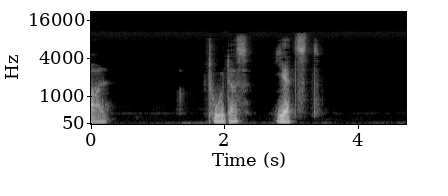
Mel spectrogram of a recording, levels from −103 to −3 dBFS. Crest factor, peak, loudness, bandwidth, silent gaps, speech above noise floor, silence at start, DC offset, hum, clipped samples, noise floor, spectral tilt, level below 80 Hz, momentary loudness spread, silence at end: 24 dB; -18 dBFS; -37 LUFS; 11 kHz; none; 47 dB; 0 s; under 0.1%; none; under 0.1%; -82 dBFS; -5.5 dB/octave; -62 dBFS; 20 LU; 1.3 s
